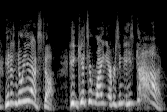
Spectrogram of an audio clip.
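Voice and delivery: high, loud, emphatic preacher; full-force preaching. Real, not acted.

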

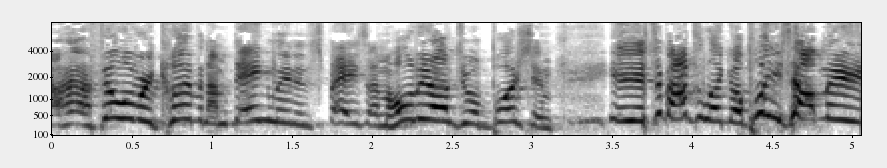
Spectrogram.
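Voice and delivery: loud, high, frantic plea; panicked tourist. Acted. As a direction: beg while dangling over a cliff. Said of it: "And the guy said".

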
